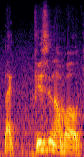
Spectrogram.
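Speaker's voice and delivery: usual speaking voice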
